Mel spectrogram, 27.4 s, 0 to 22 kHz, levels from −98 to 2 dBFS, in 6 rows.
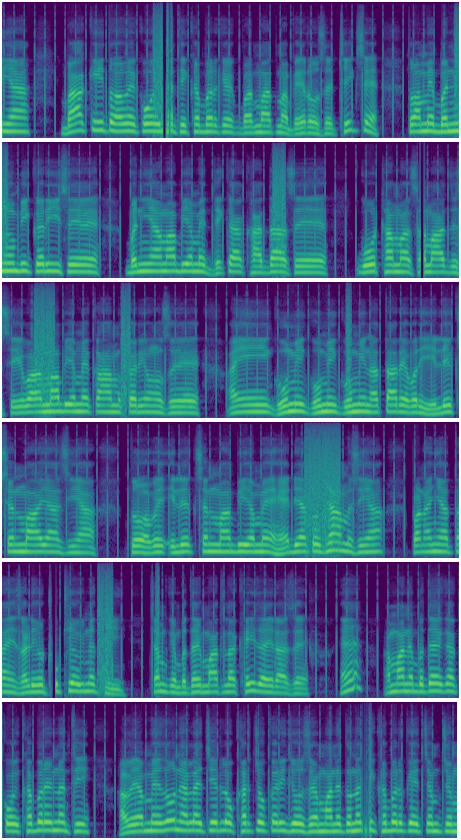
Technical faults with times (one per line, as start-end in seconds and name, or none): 0.00-27.40 Wi-Fi interference
1.60-1.70 corrupt frame muted
8.75-8.80 corrupt frame muted
18.77-18.82 corrupt frame muted
26.45-26.53 corrupt frame muted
